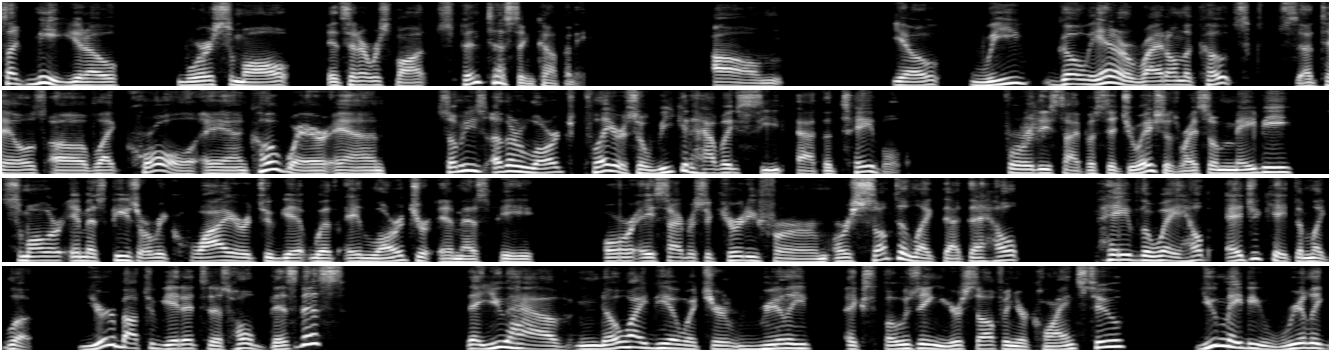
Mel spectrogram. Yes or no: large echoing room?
no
